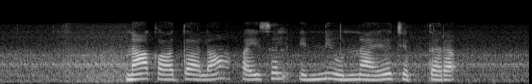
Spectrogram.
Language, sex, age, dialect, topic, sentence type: Telugu, female, 25-30, Telangana, banking, question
